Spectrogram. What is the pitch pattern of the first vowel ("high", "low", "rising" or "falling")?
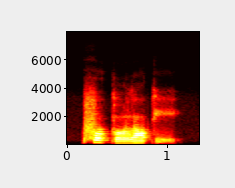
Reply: high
